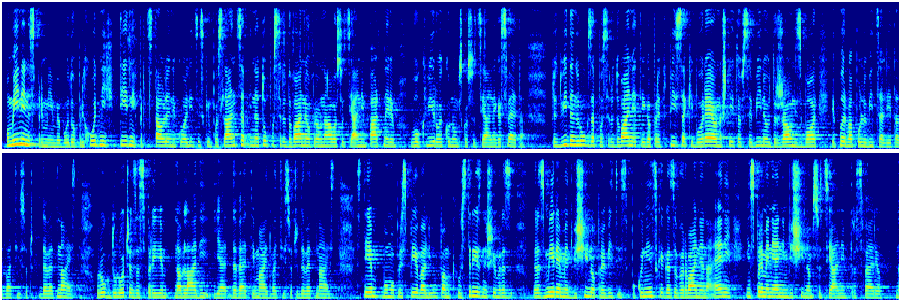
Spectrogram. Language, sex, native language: Slovenian, female, Slovenian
